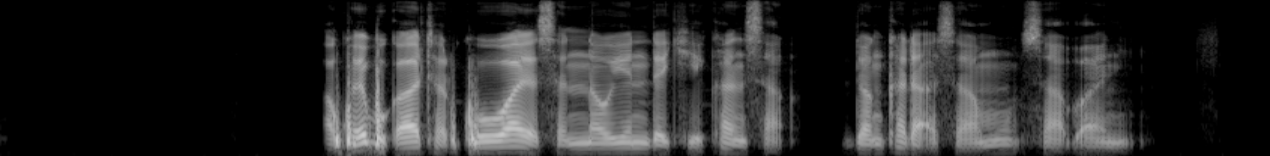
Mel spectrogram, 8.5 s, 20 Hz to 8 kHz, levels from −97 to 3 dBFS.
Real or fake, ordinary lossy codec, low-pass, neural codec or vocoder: real; none; none; none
